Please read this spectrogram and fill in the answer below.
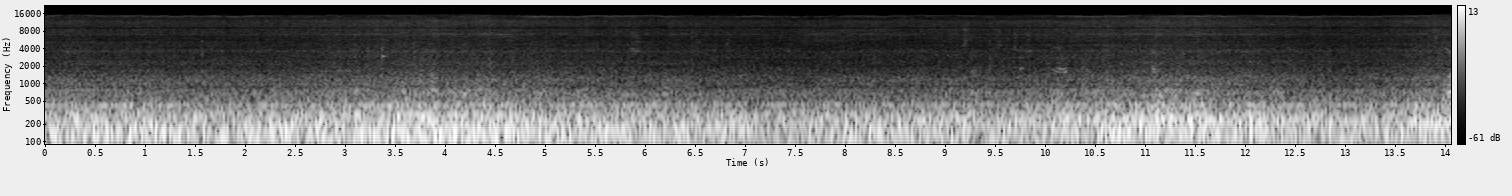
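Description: Cabin noise of a De Havilland Canada Dash 8 twin turboprop on final approach, heard from inside the passenger cabin: a steady, even drone of the engines and propellers.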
